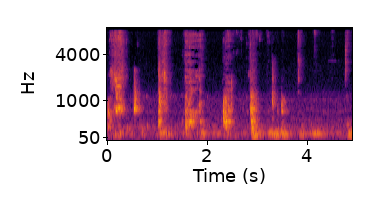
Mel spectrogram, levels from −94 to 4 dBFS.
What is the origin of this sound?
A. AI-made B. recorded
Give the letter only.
B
